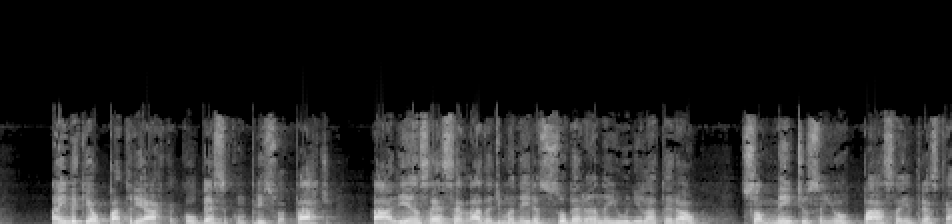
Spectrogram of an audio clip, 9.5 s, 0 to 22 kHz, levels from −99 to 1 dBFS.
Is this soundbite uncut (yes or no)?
yes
